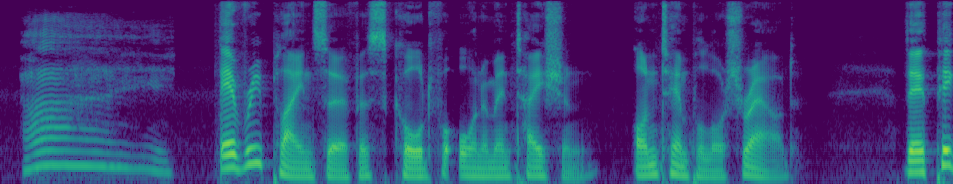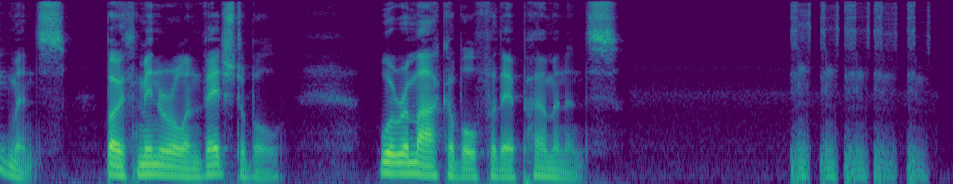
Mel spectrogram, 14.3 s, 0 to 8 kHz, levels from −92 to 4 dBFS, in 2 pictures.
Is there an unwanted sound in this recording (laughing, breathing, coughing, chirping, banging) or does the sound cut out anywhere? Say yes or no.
yes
